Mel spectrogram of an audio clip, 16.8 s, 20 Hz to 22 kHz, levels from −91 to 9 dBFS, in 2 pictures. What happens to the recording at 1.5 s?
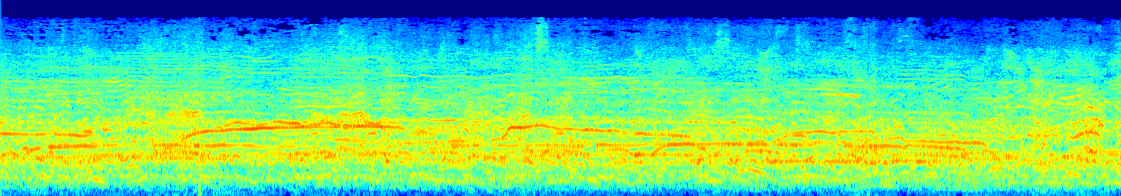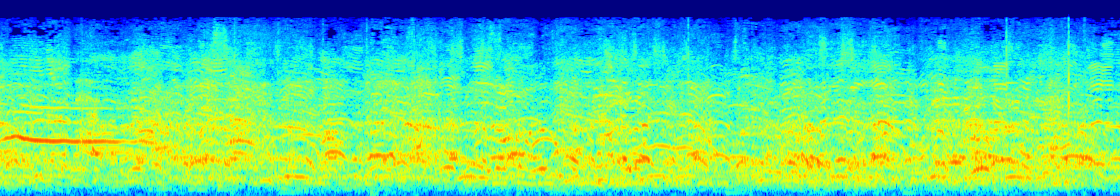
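At 1.49 s there is a gap between chunks: a silent hole of about 7 ms where one 2.5 s chunk ends and the next begins. Nothing is lost; the sound simply stops and restarts abruptly. The waveform drops to near silence between hard edges, and the spectrogram shows a thin vertical blank strip.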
